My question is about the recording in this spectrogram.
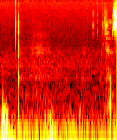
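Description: Quiet room with a single faint, sharp click about a third of a second in and a fainter tick near the end.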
